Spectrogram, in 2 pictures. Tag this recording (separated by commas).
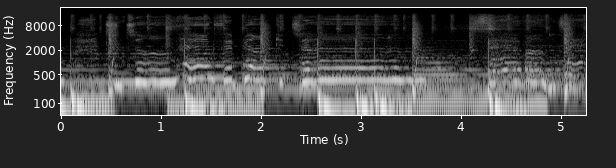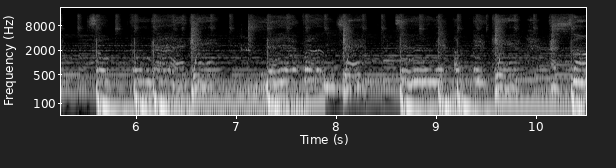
Music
